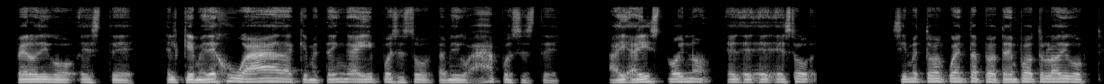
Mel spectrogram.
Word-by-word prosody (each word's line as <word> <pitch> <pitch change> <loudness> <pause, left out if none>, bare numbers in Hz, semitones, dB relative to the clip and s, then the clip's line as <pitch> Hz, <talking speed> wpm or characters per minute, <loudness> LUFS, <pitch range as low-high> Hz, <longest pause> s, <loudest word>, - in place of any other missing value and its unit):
Pero, 115 0 +3
digo, 110 -2 +1
este, 110 -3 -4 0.3
el 110 -2 -1
que 115 +1 +4
me 105 0 +4
dé 120 +1 +6
jugada, 130 0 +3
que 110 - -4
me 105 -1 0
tenga 120 +2 -1
ahí, 120 0 +2
pues, 120 0 -3
eso 110 -1 -3
también 105 +1 -1
digo, 105 - -4
ah, 125 +8 -5
pues, 105 -3 -3
este, 90 -1 -9 0.5
ahí 105 +3 +1
ahí 115 +3 +4
estoy, 125 0 0
¿no? 125 -3 -3
E 120 - -4
e 115 +1 -2
eso 120 +1 -1 0.8
si 120 - -3
me 130 0 0
toma 135 +3 +1
en - - -4
cuenta. 135 0 0
Pero 125 -3 +1
también, 115 -1 +1
por 135 +2 +2
otro 130 +1 -1
lado, 130 0 +3
digo, 125 -3 0
115 Hz, 200 wpm, -21 LUFS, 110-125 Hz, 0.8 s, dé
